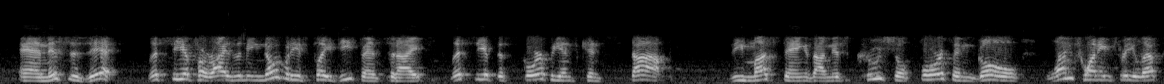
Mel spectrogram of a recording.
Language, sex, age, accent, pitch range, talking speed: English, male, 50-69, American, 150-195 Hz, 160 wpm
